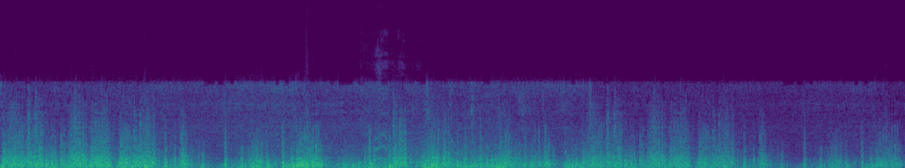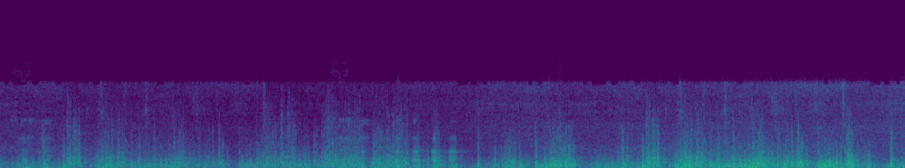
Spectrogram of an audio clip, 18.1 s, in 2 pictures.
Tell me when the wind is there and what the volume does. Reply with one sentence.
You can hear the wind from 0.0 to 18.0 s, getting quieter then louder.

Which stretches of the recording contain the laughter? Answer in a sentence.
You can hear the laughter from 3.5 to 4.1 s, from 9.2 to 9.8 s and from 12.4 to 13.7 s.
